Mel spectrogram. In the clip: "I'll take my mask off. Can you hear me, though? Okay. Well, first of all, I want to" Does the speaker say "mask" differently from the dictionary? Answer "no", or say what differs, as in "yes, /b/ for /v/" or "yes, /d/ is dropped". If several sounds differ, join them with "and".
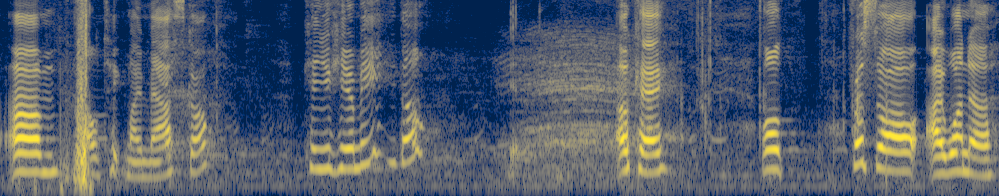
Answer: no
